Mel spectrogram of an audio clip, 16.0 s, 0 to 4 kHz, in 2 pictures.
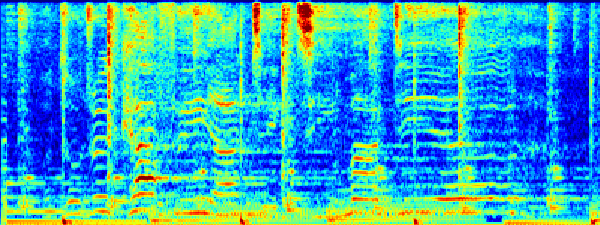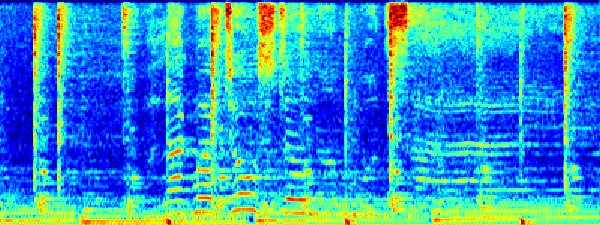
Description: The signal contained in music.au was sampled at 16 kHz, so it will sound much too slow when played backat the default 8 kHz sampling rate.
music.au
